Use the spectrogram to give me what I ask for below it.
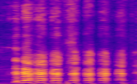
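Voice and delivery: loud, high laugh; high cackling giggle. Real, not acted. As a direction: burst out laughing at your dog. Laughs while teasing the dog.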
